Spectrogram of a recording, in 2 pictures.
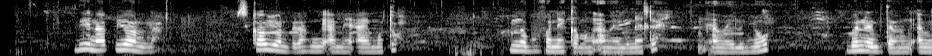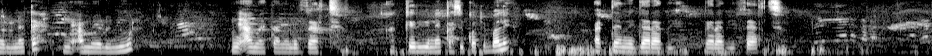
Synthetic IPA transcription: binakjɔːnla | si̥kawjɔːnbinakmiŋɡiʔameʔajmuto | biŋabufanekːamŋiʔameluneteŋiameluɲuːl | bənenbitamiŋiʔamelunɛteŋiʔameluɲuːl | ŋiʔametamilufɛɾtakːeɾjunekːasikotbale | atamiɡaɾabiɡaɾabifɛɾt

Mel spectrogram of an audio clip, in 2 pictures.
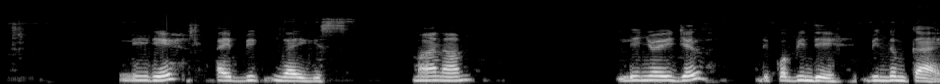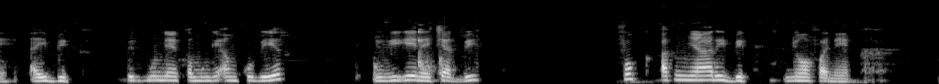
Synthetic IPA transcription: lide | ɐjbik̚ŋɡajɡis | maːnaːm | liɲɔjɟel | dikobindeːbindəmkaːjɐjbiɡ̚ | bik̚munɛkːɐmuŋɡiʔɐmkubiːɾ | ɲuɡiɡɛnɛt͡ʃat̚bi | fukɐk̚ɲaːɾibik̚ | ɲɔːfɐ̰nɛːk

